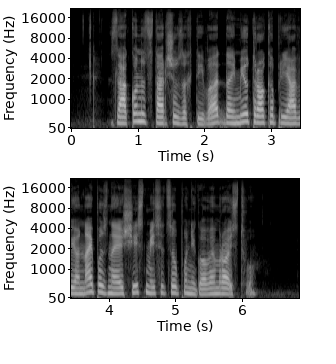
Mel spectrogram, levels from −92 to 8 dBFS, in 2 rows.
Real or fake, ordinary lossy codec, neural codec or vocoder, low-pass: fake; none; vocoder, 44.1 kHz, 128 mel bands every 256 samples, BigVGAN v2; none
